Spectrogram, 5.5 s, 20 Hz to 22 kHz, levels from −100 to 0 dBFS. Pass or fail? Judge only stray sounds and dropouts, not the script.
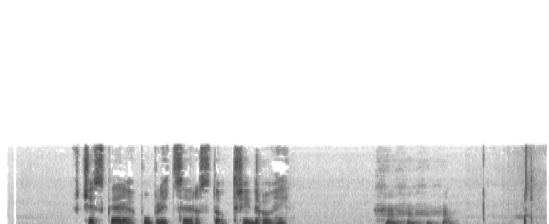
fail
